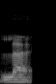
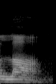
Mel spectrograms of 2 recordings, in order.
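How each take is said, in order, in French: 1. La syllabe est prononcée légère et fine. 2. La syllabe est prononcée lourde et pleine. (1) "prononcé légèrement" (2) "et non pas"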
